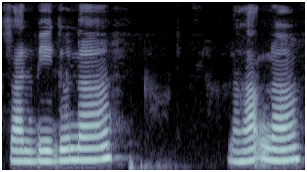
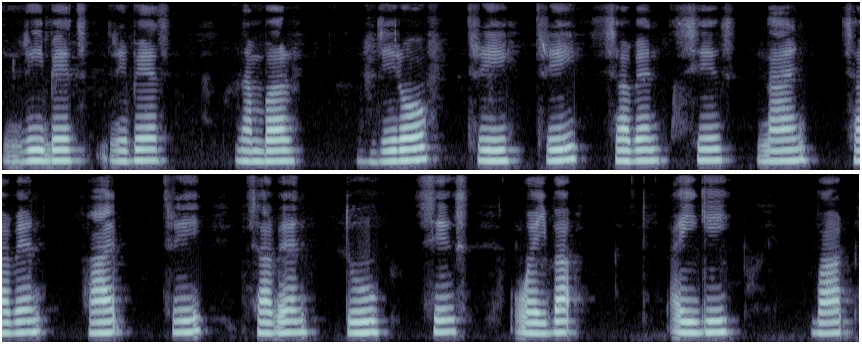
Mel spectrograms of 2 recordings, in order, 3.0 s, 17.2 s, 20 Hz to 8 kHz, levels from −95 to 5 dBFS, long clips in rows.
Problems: background conversations at intervals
